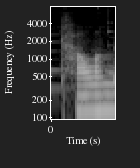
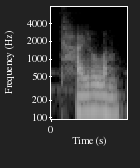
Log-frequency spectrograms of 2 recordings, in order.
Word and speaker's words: Caelum: tutorials today i'm looking at tape pro by kylem audio and that is the right pronunciation because i have checked with the developer so it's not column it's not klm it's kylum i do try to get developers names right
